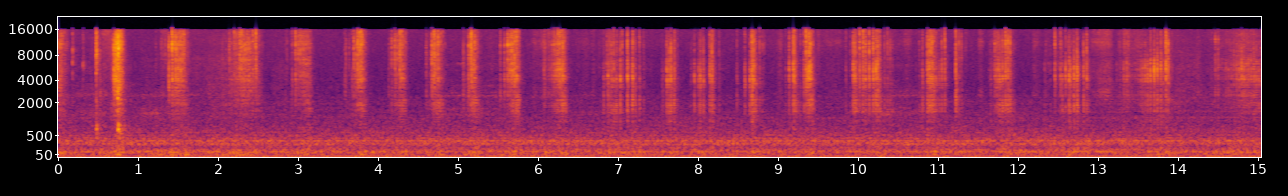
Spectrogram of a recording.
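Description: Long nails scratch across the ridges of a ribbed solid rubber hammer grip resting on a mat. Quick, bright, raspy strokes repeat steadily over a constant low hum, with one sharper click near the start.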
